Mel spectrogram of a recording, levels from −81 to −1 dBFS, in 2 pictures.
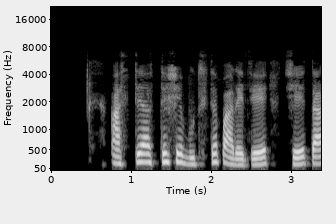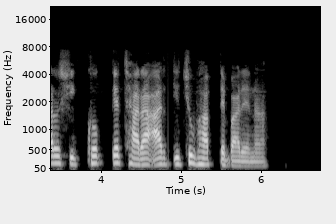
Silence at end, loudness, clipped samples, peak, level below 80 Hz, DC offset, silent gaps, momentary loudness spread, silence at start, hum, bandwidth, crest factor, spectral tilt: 0.7 s; -19 LUFS; under 0.1%; -2 dBFS; -60 dBFS; under 0.1%; 0.99-1.03 s, 2.87-2.91 s, 3.74-3.82 s, 4.05-4.13 s, 5.41-5.47 s; 7 LU; 0.75 s; none; 7.4 kHz; 18 dB; -8 dB/octave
